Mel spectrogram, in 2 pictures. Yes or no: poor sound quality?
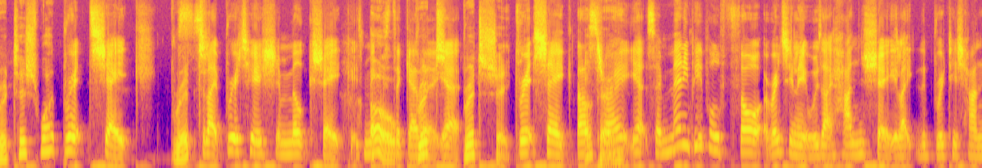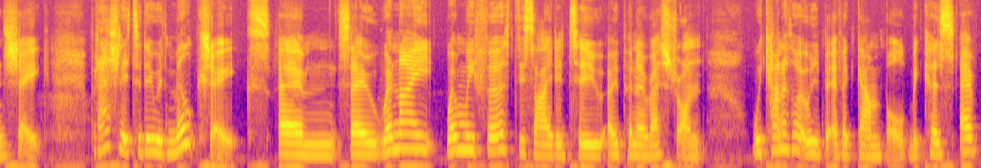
no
